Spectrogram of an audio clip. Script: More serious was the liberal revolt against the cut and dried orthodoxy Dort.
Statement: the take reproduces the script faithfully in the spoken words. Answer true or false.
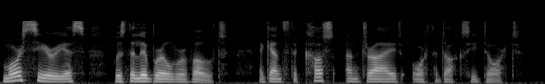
true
